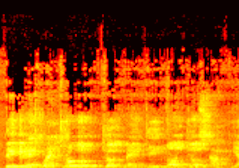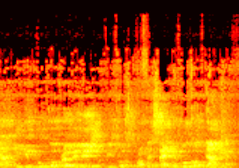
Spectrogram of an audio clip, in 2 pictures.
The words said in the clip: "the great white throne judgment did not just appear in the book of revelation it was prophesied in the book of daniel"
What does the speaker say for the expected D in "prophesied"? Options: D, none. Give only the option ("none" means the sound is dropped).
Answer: none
